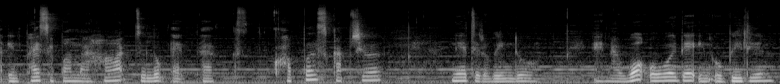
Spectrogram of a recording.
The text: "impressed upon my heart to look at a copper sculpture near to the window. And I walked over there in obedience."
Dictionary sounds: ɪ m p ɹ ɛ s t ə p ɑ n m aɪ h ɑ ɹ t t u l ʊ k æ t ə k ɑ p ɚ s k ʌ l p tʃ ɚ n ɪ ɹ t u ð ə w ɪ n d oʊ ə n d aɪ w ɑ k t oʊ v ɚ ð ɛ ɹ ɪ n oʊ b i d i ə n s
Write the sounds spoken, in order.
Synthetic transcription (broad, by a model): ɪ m p ɹ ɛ s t ə p ɑ n m aɪ h ɑ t t u l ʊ k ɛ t ə k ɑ p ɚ s k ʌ p tʃ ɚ n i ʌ t u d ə w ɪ n d oʊ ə n aɪ w ɑ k oʊ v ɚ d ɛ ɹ ɪ n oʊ b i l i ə n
